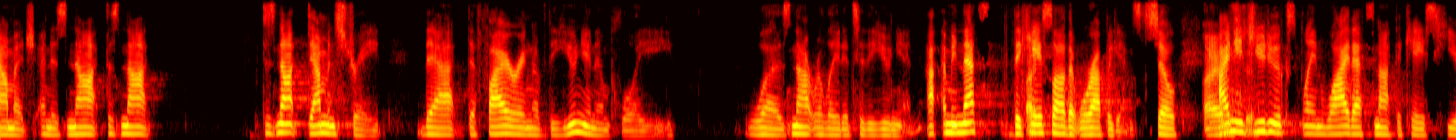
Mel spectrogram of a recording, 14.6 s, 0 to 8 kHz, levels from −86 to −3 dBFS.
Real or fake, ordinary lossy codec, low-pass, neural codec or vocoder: real; Opus, 16 kbps; 7.2 kHz; none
